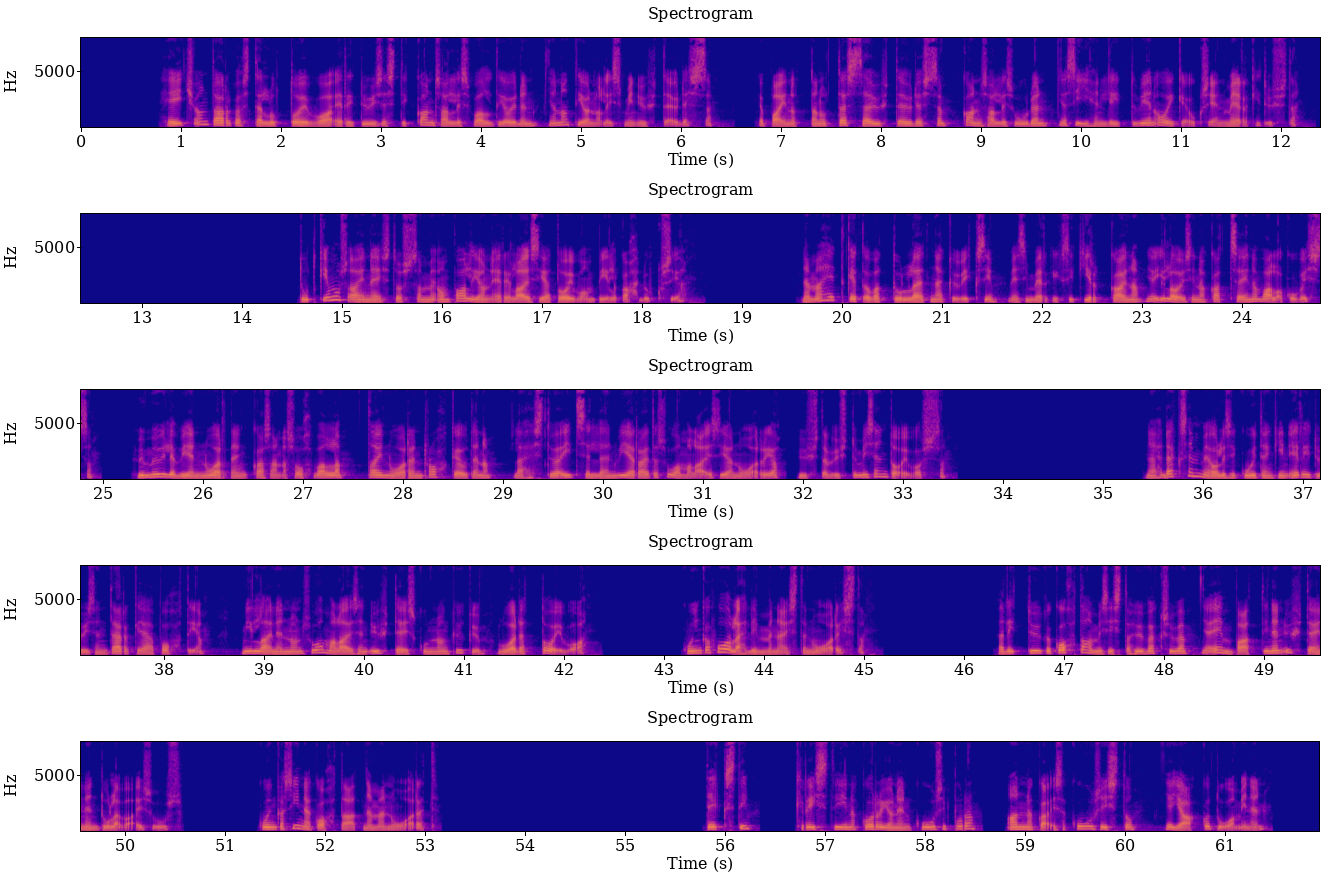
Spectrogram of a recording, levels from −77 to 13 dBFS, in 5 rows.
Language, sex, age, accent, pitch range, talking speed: Finnish, female, 30-49, native, 170-210 Hz, 85 wpm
